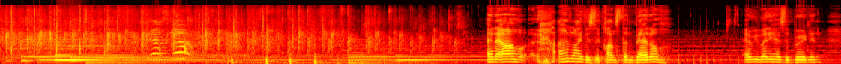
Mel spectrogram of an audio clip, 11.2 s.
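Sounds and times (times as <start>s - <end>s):
audience applauding: 0.0s - 6.4s
sustained keyboard chords: 0.0s - 11.2s
speech: 6.5s - 9.0s, 9.9s - 11.1s.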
